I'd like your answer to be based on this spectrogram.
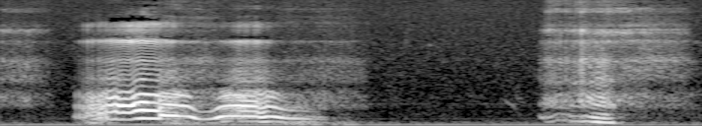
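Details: Person recording their own sleep, unsure whether it is snoring or sleep apnea: loud, tonal, rattling breaths with very strange voiced sounds and a pause before the next noisy breath; snoring.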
